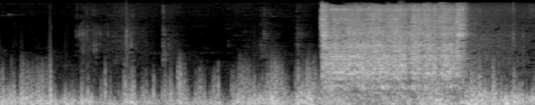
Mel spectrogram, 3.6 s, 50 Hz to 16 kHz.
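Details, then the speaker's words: 2001 Nissan Almera: the starter cranks steadily and evenly at about four turns a second but the engine never fires. No fuel delivery found at the engine; fuel pump relay or fuse problem suspected. "can you crack as well we haven't got any fuel so our problem is film"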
